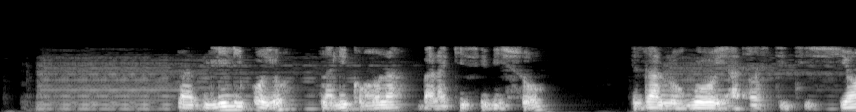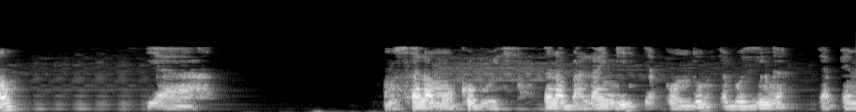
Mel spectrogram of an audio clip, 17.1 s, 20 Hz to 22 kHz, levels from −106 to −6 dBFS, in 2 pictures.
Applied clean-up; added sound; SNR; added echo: classical method WPE with log-MMSE.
